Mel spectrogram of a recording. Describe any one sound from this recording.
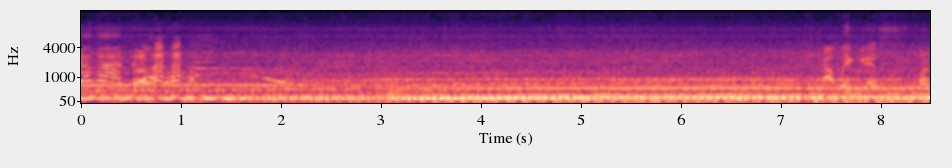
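A young man laughs and speaks cheerfully close by.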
